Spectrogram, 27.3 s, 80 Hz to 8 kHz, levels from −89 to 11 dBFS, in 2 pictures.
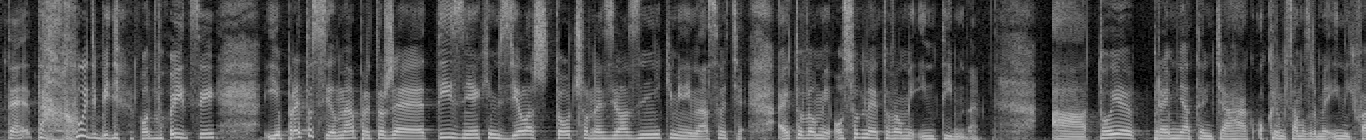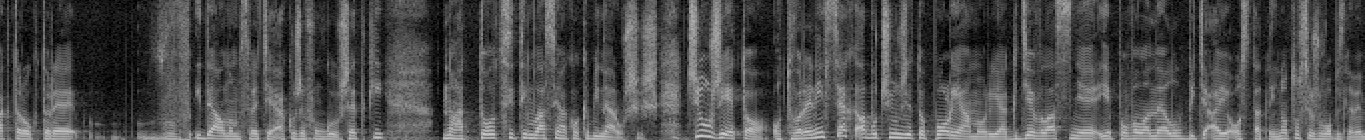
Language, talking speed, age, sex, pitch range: Slovak, 180 wpm, 30-49, female, 155-205 Hz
